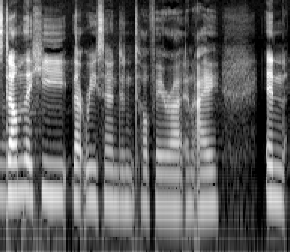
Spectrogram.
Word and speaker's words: Rhysand: Because I feel like that's what Rhysand. Not Rhysand. That's what I thought in the beginning.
